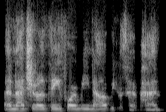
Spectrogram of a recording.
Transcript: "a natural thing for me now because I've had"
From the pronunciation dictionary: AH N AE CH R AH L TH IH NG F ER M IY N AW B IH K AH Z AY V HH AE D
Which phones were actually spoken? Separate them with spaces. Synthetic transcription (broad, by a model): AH N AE CH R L TH IH NG F ER M IY N AW B IH K AH Z AY V HH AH D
